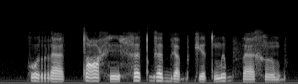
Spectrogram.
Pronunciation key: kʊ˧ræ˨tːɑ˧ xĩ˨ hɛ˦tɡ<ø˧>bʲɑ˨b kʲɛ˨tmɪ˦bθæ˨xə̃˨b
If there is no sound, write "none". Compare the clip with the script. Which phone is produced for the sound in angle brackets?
ɛ˧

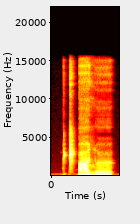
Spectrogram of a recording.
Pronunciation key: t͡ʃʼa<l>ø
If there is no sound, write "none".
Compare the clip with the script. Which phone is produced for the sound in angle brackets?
ʎ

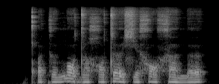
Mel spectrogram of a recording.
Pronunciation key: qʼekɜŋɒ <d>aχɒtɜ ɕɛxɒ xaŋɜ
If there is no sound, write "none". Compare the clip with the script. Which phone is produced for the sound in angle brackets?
d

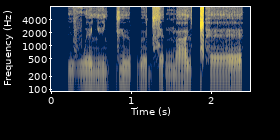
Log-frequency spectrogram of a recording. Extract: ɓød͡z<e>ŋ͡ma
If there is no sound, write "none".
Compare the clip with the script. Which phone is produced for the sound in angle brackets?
ɛ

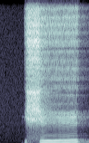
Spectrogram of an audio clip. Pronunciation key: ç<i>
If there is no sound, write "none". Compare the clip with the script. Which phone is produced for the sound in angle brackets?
i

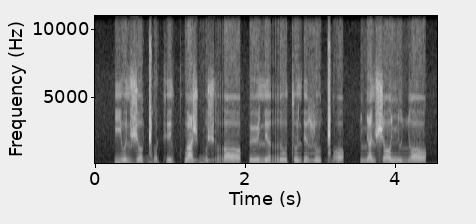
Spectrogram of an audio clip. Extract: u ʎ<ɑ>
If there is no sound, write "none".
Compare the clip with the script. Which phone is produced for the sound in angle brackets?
ɔ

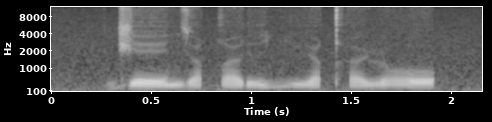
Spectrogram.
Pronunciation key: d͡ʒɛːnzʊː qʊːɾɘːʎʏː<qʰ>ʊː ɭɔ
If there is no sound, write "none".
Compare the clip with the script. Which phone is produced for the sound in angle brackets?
qʰ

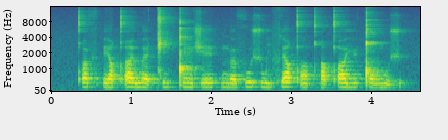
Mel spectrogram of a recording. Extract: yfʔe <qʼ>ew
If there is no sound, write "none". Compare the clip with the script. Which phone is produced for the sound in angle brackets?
qʼ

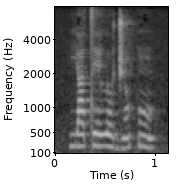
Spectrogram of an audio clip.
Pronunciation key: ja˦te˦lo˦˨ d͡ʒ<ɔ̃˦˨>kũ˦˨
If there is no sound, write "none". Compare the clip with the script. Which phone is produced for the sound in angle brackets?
ɔ̃˨˦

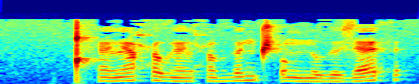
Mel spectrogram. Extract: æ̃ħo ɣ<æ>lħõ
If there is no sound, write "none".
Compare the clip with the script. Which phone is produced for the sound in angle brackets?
æ̃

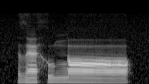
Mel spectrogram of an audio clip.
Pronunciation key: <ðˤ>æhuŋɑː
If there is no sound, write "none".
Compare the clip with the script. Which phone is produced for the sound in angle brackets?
ð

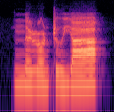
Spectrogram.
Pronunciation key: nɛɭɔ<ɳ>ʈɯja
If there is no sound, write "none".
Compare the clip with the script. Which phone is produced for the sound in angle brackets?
ɳ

